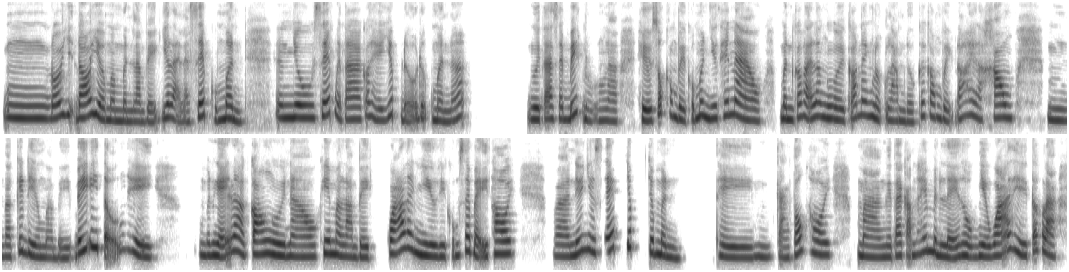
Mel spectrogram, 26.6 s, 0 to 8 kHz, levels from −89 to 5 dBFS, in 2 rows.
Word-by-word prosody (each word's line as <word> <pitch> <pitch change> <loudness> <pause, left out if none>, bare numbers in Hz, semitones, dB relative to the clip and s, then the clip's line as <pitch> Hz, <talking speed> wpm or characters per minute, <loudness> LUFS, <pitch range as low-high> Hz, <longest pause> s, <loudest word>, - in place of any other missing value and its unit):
ưm, 255 -2 +1
đối 295 +5 +1
đó 265 +3 +3
giờ 300 -7 +3
mà 225 -1 0
mình 205 -1 -1
làm 200 -1 -4
việc 195 -1 -5
với 270 +1 +2
lại 245 - -3
là 190 - -7
sếp 285 +9 +2
của 215 - -8
mình, 230 -3 +2 0.4
như 265 0 +3
sếp 300 +6 0
người 280 -6 -3
ta 240 +1 -1
có 295 - -5
thể 235 -6 -3
giúp 290 +9 -3
đỡ 255 - -4
được 255 -1 -6
mình 210 -3 -1
á, 255 +8 -3 0.8
người 235 -2 +3
ta 245 - -1
sẽ 240 0 -4
biết 300 +10 0
được 215 -2 -5
là 205 -1 -5 0.2
hiệu 215 -2 +4
suất 215 - -2
công 300 -4 -2
việc 230 -4 +1
của 210 - -6
mình 275 +1 +3
như 255 +1 +1
thế 305 +2 -1
nào, 230 -9 0 0.2
mình 245 -2 +2
có 275 +4 -2
phải 255 -3 0
là 285 +2 +1
người 250 -5 +2
có 235 +5 -4
năng 300 -1 -1
lực 240 -4 -1
làm 215 -2 -4
được 190 -1 -5
cái 295 - -5
công 280 -4 -3
việc 220 -4 -5
đó 245 - -4
hay 310 +2 -5
là 250 - -4
không. 265 +2 0 0.4
Ừm, 220 -3 -2
và 215 - -2
cái 305 - 0
điều 230 -6 +2
mà 200 -1 -4
bị 190 0 -5
bí 280 +9 +4
ý 400 -1 +6
tưởng - - 0
thì 215 -7 +2 0.6
mình 235 -1 +1
nghĩ 225 +3 +3
là 305 -4 +2
con 260 +1 +5
người 235 -3 +6
nào 215 -1 -1
khi 270 +5 +1
mà 260 -2 +3
làm 210 -2 -2
việc 200 -1 -2
quá 275 +6 +3
là 370 - +2
nhiều 235 -7 +4
thì 215 0 0
cũng 230 +3 -5
sẽ 315 +7 +1
bị 225 -5 0
thôi. 265 0 +3 0.5
Và 220 -2 -3
nếu 250 +6 +2
như 335 -3 0
sếp 300 +6 +1
giúp 400 - +2 0.2
cho 280 - +2
mình 215 -8 +1 0.4
thì 200 -4 0 0.3
càng 195 - -6
tốt 280 +6 +1
thôi, 255 -4 0 0.3
mà 210 -3 -1
người 210 +1 -2
ta 235 +1 0
cảm 235 0 -3
thấy 290 +5 -2
mình 295 -6 +3
lệ 205 -2 +2
thuộc 225 -3 +2
nhiều 220 -1 +1
quá 235 +9 +3
thì 260 -7 +1
tức 335 - -2
là 265 -7 +2
245 Hz, 245 wpm, -22 LUFS, 215-270 Hz, 0.8 s, ý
